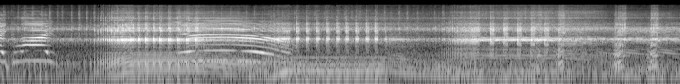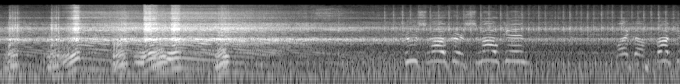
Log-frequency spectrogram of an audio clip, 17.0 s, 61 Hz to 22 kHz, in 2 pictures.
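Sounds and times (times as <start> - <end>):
dirt bike engine revving: 0.0 - 17.0.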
